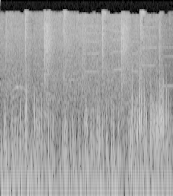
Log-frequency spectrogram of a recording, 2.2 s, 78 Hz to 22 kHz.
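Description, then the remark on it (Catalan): Strong wind gusts in Catalonia, on a Thursday when the wind paralyses the country, buffet the microphone in a continuous, loud roar, with low rumbling and bursts of hissing that swell and fade every fraction of a second. “Ens despertem amb 13 graus a Banyoles, 7 a la Panadella i 13 a Gandesa, un dijous en què el país quedarà pràcticament paralitzat pel vent.”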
